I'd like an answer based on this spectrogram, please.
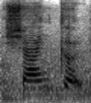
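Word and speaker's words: chancre: lesions now these prime religions are Shanker's it's pronounced as Shankar they are seen on the external genitalia of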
